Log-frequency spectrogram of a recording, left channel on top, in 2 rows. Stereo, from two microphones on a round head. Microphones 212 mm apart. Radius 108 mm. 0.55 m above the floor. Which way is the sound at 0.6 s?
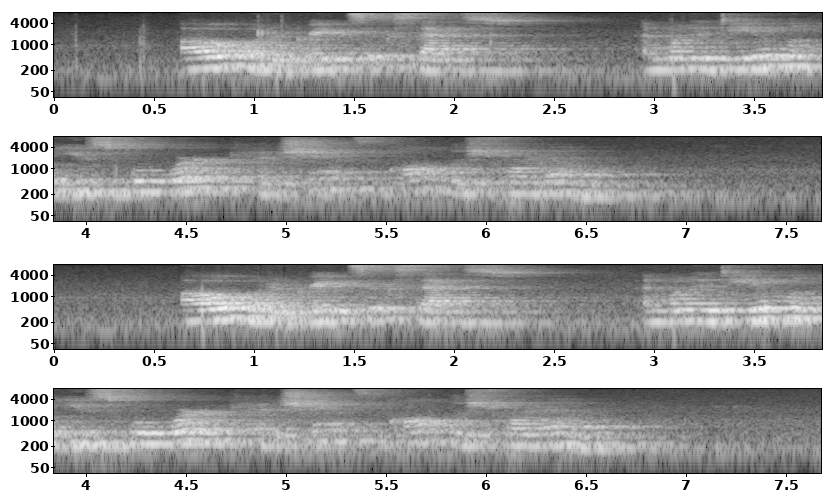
75° left (ahead or behind).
